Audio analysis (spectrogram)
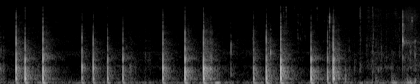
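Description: A black hardcover notebook lying flat is tapped with the fingertips, giving 18 quick, dry taps in an irregular rhythm. Each tap is a soft, hollow knock centred low around 270 Hz with a little brighter click on top, fading almost instantly.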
